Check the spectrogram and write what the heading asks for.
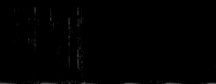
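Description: Near silence: room tone with a few faint, short rustles or ticks in the first second.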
